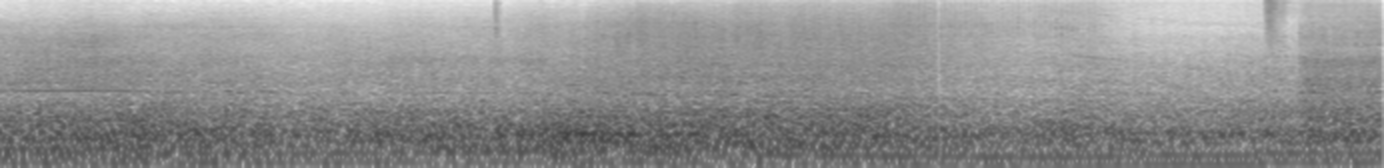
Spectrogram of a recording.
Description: A vehicle passing and the general muffled sound of traffic from inside a stationery vehicle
